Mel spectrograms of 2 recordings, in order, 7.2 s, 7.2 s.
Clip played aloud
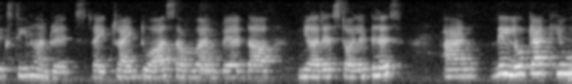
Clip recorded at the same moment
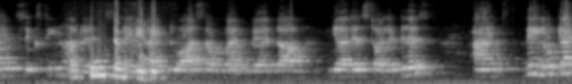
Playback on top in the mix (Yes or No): No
